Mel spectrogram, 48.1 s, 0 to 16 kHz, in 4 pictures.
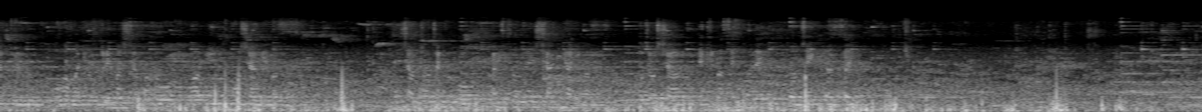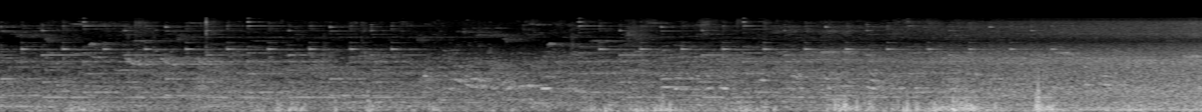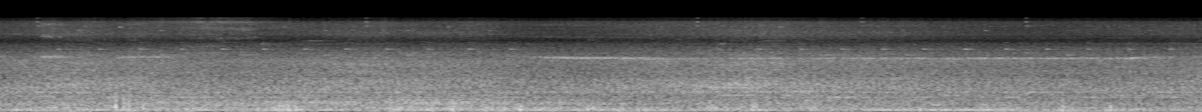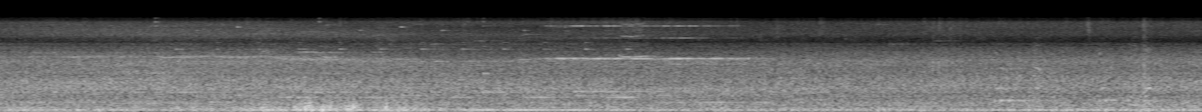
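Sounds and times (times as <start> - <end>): diesel train rumbling: 0.0 - 16.4, 17.0 - 48.0
wheels squealing: 21.3 - 48.0.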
